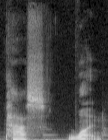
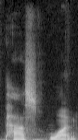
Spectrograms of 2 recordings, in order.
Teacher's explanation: It starts with the W sound, W, which is a consonant. The word one is W, schwa, and an N sound, N, one, just like the past tense of win.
